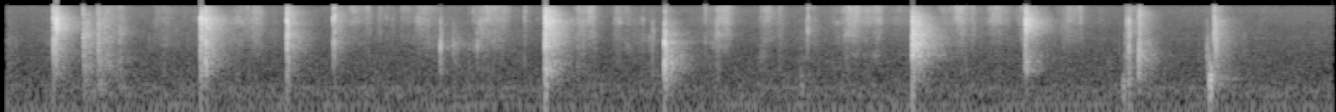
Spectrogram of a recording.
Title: St. Patrick's Day Knuckle Cracks!😍🎇🍀#shorts #knucklecracking #bonecracking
